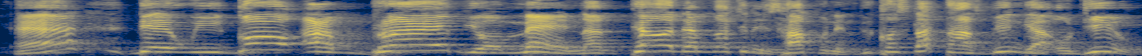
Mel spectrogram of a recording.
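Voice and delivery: ordinary talk, nothing marked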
